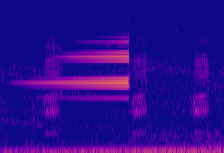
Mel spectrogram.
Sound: reversed Ding

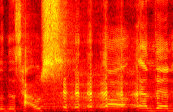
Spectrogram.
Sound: laughter

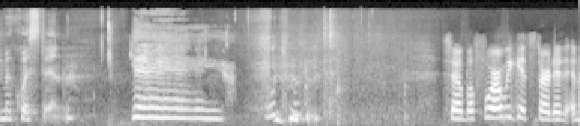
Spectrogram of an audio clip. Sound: laughter

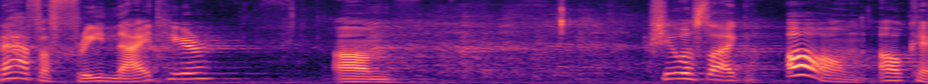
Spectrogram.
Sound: audience laughs

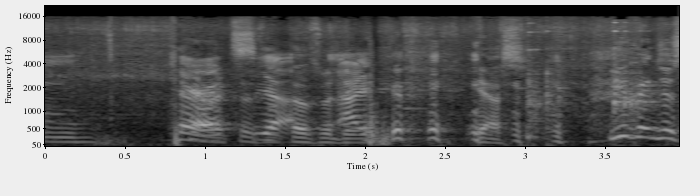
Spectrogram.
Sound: laugh

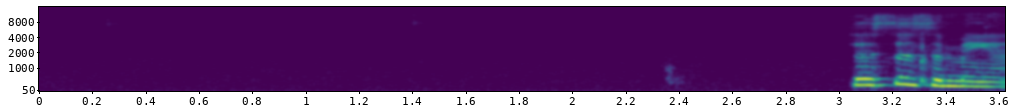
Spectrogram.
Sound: clicking

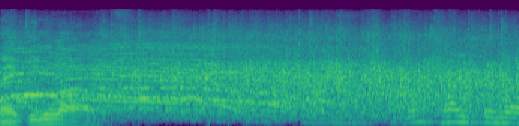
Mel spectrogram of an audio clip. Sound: applause and cheering

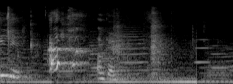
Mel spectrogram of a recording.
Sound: squeals

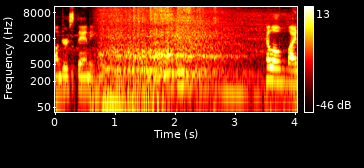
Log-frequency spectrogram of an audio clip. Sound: sound of car revving its engine

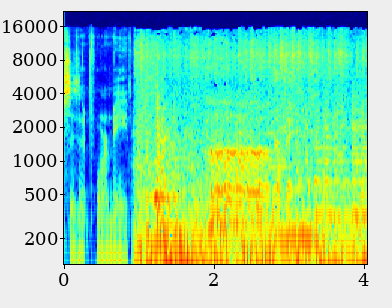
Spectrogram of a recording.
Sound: gasps; suspenseful music

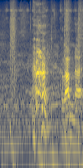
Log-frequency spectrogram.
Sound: laughs

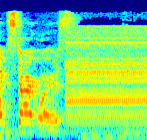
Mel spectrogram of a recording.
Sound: buzzer buzzing

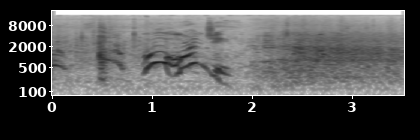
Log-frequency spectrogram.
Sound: coughing

